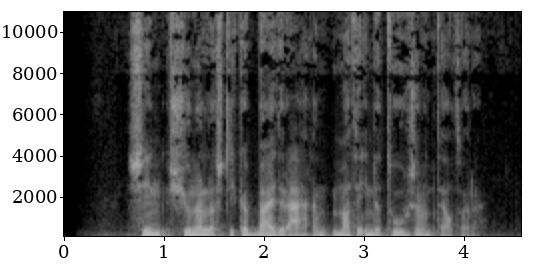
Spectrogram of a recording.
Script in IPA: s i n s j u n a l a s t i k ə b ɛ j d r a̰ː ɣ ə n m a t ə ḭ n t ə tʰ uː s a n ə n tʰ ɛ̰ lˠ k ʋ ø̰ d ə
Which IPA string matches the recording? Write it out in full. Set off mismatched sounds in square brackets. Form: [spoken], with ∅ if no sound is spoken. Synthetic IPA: s i n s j u n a l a s t i k ə b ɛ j d r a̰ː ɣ ə n m a t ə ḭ n [d] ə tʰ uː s [ə] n ə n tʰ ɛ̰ lˠ [t] ʋ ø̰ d ə

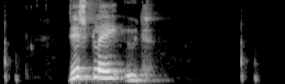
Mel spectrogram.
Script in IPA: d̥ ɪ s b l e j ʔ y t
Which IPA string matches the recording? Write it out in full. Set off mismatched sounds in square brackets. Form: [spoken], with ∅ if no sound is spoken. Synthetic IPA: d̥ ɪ s [p] l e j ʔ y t

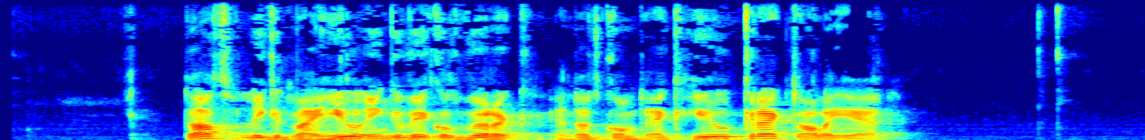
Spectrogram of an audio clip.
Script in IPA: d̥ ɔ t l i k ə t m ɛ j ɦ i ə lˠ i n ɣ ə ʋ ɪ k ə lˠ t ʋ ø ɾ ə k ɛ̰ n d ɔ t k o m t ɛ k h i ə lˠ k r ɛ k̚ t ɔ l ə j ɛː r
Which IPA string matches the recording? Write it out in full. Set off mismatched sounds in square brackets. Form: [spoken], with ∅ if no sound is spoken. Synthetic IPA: d̥ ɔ t l i k ə t m ɛ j ɦ i ə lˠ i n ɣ ə ʋ ɪ k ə lˠ t ʋ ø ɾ ə k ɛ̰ n d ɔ t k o m t ɛ k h i ə lˠ k r ɛ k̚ t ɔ l ə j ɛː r

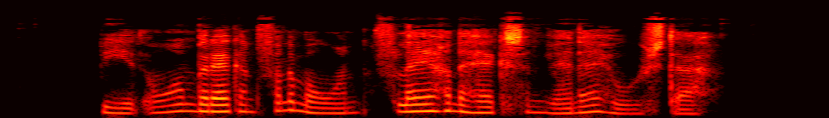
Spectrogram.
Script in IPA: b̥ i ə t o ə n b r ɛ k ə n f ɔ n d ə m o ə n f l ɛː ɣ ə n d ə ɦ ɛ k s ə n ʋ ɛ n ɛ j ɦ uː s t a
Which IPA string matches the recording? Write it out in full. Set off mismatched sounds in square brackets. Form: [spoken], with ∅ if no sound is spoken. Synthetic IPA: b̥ i ə t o ə n b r ɛ k ə n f ɔ n d ə m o ə n f l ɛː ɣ ə n d ə ɦ ɛ k s ə n ʋ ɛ n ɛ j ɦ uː s t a

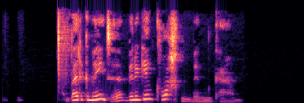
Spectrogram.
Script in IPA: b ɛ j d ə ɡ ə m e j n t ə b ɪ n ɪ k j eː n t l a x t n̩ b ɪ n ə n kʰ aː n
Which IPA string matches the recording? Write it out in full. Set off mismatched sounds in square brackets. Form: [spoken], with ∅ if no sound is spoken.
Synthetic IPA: b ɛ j d ə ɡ ə m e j n t ə b ɪ n ɪ k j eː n [k] l a x t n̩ b ɪ n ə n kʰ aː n

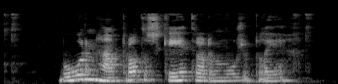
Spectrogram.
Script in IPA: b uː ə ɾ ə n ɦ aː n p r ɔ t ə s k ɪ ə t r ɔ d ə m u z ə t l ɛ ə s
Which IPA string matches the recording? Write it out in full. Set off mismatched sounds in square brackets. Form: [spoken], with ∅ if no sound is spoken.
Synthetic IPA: b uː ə ɾ ə n ɦ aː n p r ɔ t ə s k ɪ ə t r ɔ d ə m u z ə [p] l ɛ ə [x]

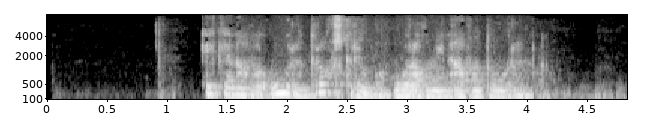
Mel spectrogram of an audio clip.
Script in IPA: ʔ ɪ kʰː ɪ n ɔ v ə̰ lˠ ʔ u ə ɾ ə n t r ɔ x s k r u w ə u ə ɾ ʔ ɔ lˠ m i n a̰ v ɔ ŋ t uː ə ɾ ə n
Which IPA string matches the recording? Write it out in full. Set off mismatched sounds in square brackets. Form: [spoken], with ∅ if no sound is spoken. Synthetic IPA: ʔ ɪ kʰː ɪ n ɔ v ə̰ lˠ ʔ u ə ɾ ə n t r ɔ x s k r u w ə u ə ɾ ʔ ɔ lˠ m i n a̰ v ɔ [n] t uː ə ɾ ə n

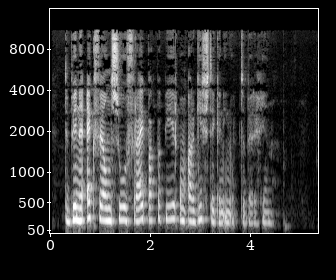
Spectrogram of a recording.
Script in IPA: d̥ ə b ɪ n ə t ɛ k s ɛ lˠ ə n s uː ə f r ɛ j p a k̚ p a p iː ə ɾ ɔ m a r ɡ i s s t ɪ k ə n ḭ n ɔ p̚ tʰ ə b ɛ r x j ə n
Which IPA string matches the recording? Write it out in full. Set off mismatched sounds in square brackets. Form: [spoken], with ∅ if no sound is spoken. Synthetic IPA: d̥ ə b ɪ n ə [ʔ] ɛ k [f] ɛ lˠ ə n s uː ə f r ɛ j p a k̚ p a p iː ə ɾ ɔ m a r ɡ i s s t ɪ k ə n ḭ n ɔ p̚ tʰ ə b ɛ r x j ə n

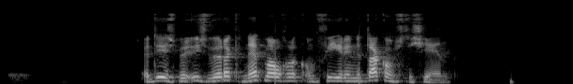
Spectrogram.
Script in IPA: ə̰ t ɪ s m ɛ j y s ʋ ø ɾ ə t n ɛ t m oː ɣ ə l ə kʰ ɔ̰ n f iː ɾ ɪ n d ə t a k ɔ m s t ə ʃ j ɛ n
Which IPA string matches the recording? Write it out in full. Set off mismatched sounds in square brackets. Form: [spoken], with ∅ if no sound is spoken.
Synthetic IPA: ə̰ t ɪ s [b] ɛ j y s ʋ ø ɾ ə [k] n ɛ t m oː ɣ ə l ə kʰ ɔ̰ [m] f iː ɾ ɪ n d ə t a k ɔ m s t ə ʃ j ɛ n

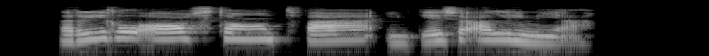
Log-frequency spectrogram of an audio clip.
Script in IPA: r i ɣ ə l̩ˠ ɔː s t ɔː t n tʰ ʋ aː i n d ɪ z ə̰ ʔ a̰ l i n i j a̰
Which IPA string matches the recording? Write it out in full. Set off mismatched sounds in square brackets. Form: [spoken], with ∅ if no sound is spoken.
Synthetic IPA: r i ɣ ə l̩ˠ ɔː s t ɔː [∅] n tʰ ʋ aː i n d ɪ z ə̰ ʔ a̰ l i n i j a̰

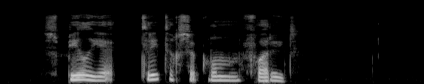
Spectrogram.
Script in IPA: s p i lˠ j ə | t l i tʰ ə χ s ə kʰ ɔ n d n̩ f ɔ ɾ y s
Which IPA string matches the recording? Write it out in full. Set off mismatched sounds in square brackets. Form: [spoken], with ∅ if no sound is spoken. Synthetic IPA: s p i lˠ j ə | t [r] i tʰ ə χ s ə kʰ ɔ n d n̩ f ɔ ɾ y [t]

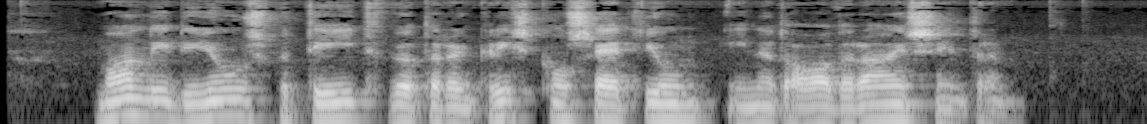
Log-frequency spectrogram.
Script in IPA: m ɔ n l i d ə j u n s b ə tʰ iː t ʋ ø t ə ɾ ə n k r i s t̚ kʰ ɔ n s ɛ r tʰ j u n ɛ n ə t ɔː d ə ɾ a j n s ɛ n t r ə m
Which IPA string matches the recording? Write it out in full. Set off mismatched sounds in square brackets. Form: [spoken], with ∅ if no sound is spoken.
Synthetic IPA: m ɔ n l i d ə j u n s b ə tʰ iː t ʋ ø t ə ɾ ə n k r i s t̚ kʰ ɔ n s ɛ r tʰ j u n [i] n ə t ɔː d ə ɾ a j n s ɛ n t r ə m

